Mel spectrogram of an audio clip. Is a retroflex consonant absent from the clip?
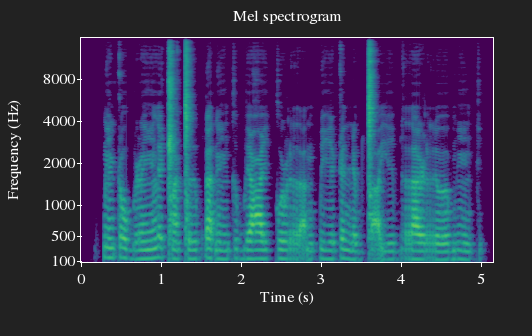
no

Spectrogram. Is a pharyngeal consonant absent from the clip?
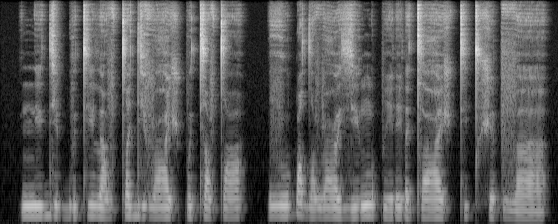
no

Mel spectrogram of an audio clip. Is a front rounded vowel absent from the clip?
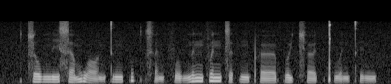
no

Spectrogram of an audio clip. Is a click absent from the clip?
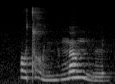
yes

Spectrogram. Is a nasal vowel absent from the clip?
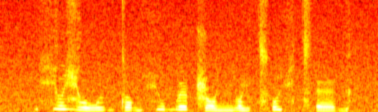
yes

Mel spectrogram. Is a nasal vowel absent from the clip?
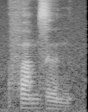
yes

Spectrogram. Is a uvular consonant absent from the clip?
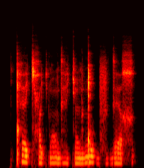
no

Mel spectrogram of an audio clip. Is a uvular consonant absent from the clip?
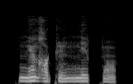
no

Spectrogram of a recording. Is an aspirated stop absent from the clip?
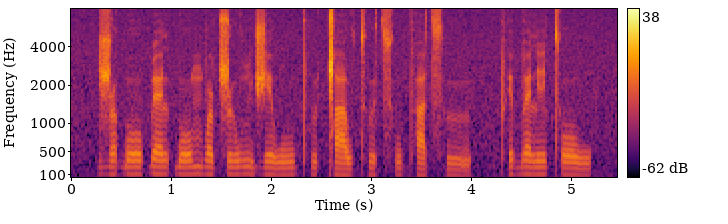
no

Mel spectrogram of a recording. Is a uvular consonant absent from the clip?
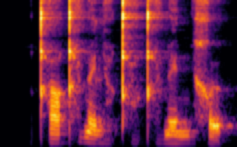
no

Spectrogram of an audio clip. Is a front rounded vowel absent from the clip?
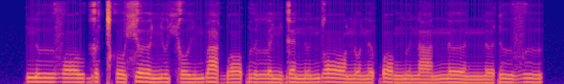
yes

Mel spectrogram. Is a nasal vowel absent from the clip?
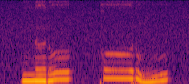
yes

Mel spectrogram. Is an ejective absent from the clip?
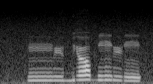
yes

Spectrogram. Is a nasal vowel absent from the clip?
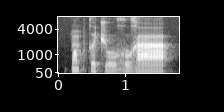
no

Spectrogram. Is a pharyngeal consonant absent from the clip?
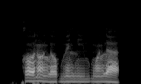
yes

